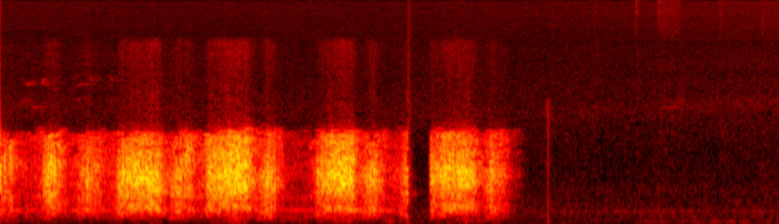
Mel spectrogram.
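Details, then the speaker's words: High-pitched stridor in a newborn showing marked airway compromise from a vascular ring, played in a lecture on respiratory sounds. "ya estamos escuchando que existe bastante compromiso no la vía respiratoria bueno anillo"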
